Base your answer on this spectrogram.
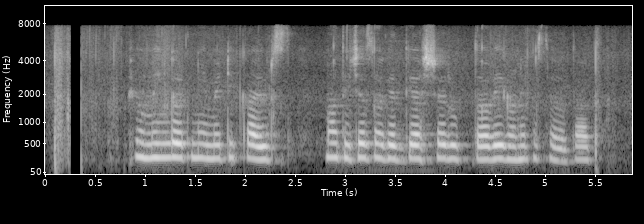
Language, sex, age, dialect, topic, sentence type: Marathi, female, 25-30, Northern Konkan, agriculture, statement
